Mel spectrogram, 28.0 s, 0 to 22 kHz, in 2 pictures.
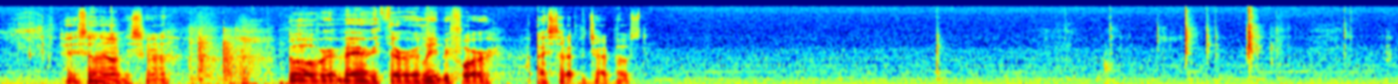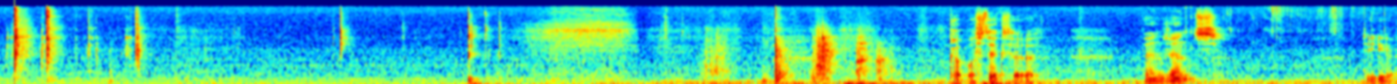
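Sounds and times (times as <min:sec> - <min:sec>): handling noise: 0:20.4 - 0:24.0.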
